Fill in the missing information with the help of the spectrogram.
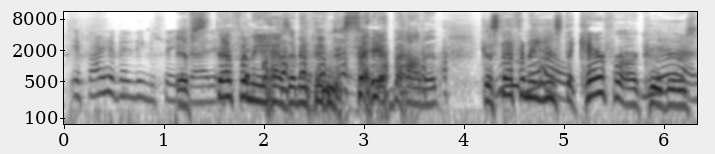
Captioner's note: laughter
